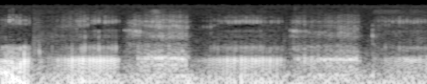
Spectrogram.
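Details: Ginger domestic cat purring loudly indoors: a steady low rumbling purr with alternating inhale and exhale phases, each lasting about a second, continuous throughout.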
